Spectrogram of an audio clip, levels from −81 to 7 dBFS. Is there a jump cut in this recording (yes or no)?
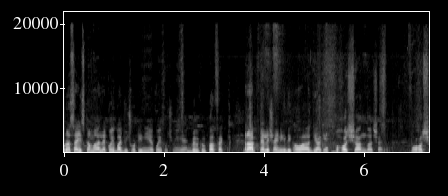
yes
